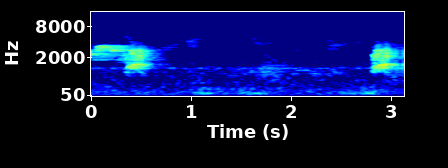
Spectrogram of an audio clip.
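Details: Red-whiskered bulbul from Suan Phueng, Ratchaburi, giving two brief chirpy warbled notes, one at the start and one at the end, with a quiet stretch of low background rumble between them.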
